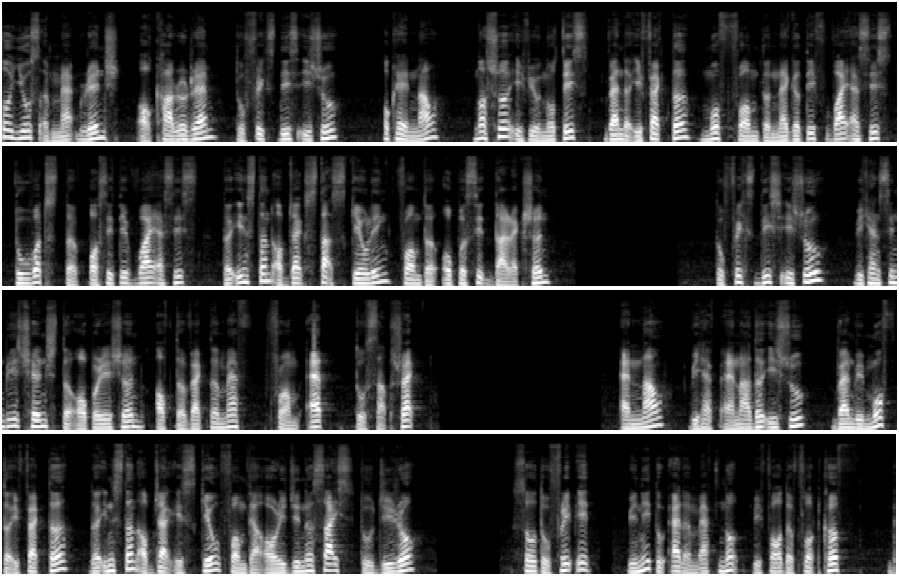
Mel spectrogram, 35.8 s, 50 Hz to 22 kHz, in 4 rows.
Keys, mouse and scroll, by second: 4.1-15.7 drag, 17.7-18.0 middle drag, 18.4-19.5 drag, 20.0-21.2 drag, 22.7-28.9 drag, 32.1 click, 32.5 shift+a, 32.8 shift+a.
